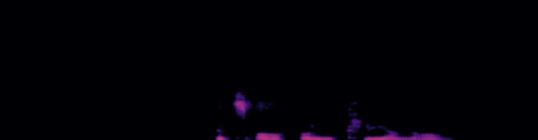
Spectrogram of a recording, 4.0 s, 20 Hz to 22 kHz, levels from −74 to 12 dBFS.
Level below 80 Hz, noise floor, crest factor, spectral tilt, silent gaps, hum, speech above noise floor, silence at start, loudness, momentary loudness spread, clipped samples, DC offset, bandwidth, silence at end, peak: -76 dBFS; -84 dBFS; 22 dB; -5.5 dB/octave; none; none; 48 dB; 1.6 s; -37 LUFS; 9 LU; under 0.1%; under 0.1%; 7.4 kHz; 0.7 s; -18 dBFS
